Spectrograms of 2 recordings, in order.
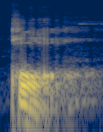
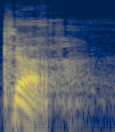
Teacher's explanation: qa itu di betul-betul di kerongkongan bawah, qa. Kalau ka agak ke atas, tengah-tengah.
